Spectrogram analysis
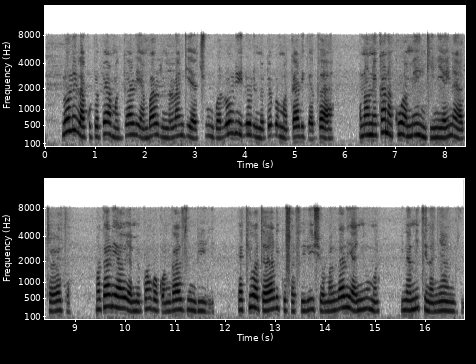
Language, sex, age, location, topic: Swahili, female, 18-24, Kisumu, finance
